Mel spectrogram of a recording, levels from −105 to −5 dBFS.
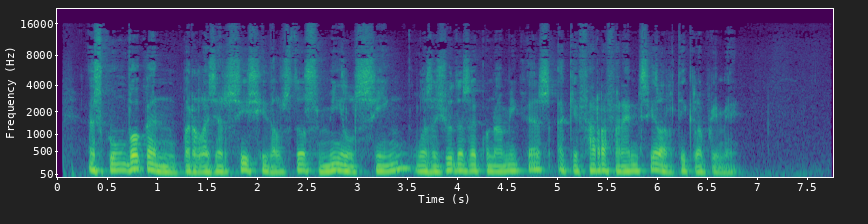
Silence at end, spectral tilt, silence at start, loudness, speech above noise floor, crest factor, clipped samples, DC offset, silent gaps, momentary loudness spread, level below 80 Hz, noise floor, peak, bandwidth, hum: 0.9 s; -5.5 dB/octave; 0.05 s; -31 LUFS; 30 dB; 20 dB; under 0.1%; under 0.1%; none; 7 LU; -48 dBFS; -61 dBFS; -12 dBFS; 16 kHz; none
